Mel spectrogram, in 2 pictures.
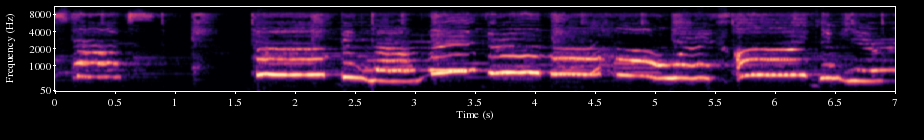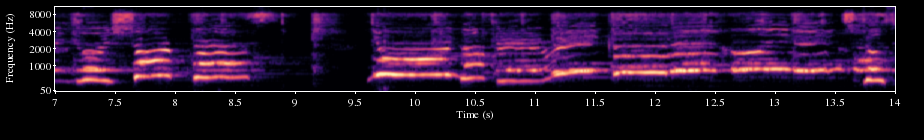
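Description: High-pitched, synthetic-sounding singing voice carrying the melody of a song over backing music, breaking off briefly about a second in and again past nine seconds.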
